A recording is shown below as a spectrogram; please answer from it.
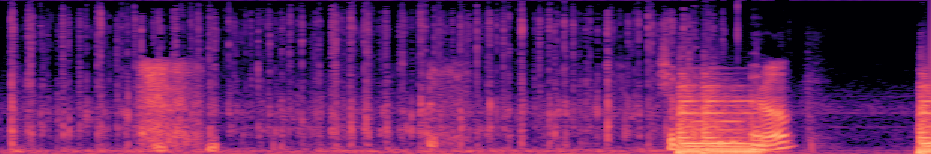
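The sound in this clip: Typing on a computer keyboard: a steady run of quick, light key clicks continues through the whole stretch. Voices break in briefly over the tapping, with one louder burst near the end.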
